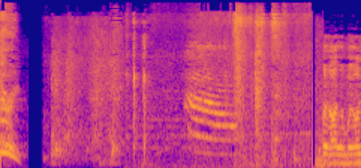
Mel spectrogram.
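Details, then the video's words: Kitten meowing in a funny home clip: a short falling cry at the start, then a longer wavering, descending meow, with background music and room noise around it. "kitten meowing cute"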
